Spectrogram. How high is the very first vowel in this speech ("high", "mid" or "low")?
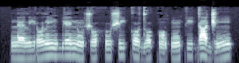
mid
